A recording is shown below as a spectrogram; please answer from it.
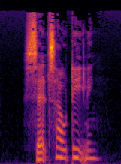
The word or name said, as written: salgsafdeling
